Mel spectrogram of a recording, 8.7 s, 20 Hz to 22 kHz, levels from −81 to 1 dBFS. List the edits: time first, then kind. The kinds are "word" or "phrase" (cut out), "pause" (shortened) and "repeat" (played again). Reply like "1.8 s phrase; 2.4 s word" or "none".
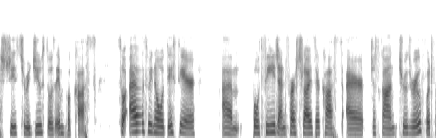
none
